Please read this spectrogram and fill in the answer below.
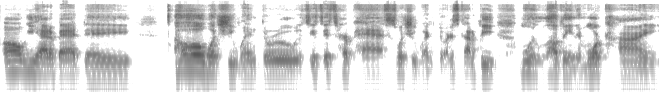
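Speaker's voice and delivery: slow, low, drawn-out mock sympathy; making excuses. Partner excusing bad behavior, mock sympathetic. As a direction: drag out the pitying excuses. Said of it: "start making excuses from".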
